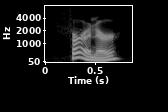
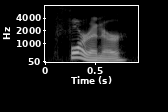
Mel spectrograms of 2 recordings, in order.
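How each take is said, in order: First: The first syllable sounds like 'fur'. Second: The first syllable sounds like 'for'. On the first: This is how some dialect speakers say it. "in certain dialects will literally say" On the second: This is the usual standard form. "instead of"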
